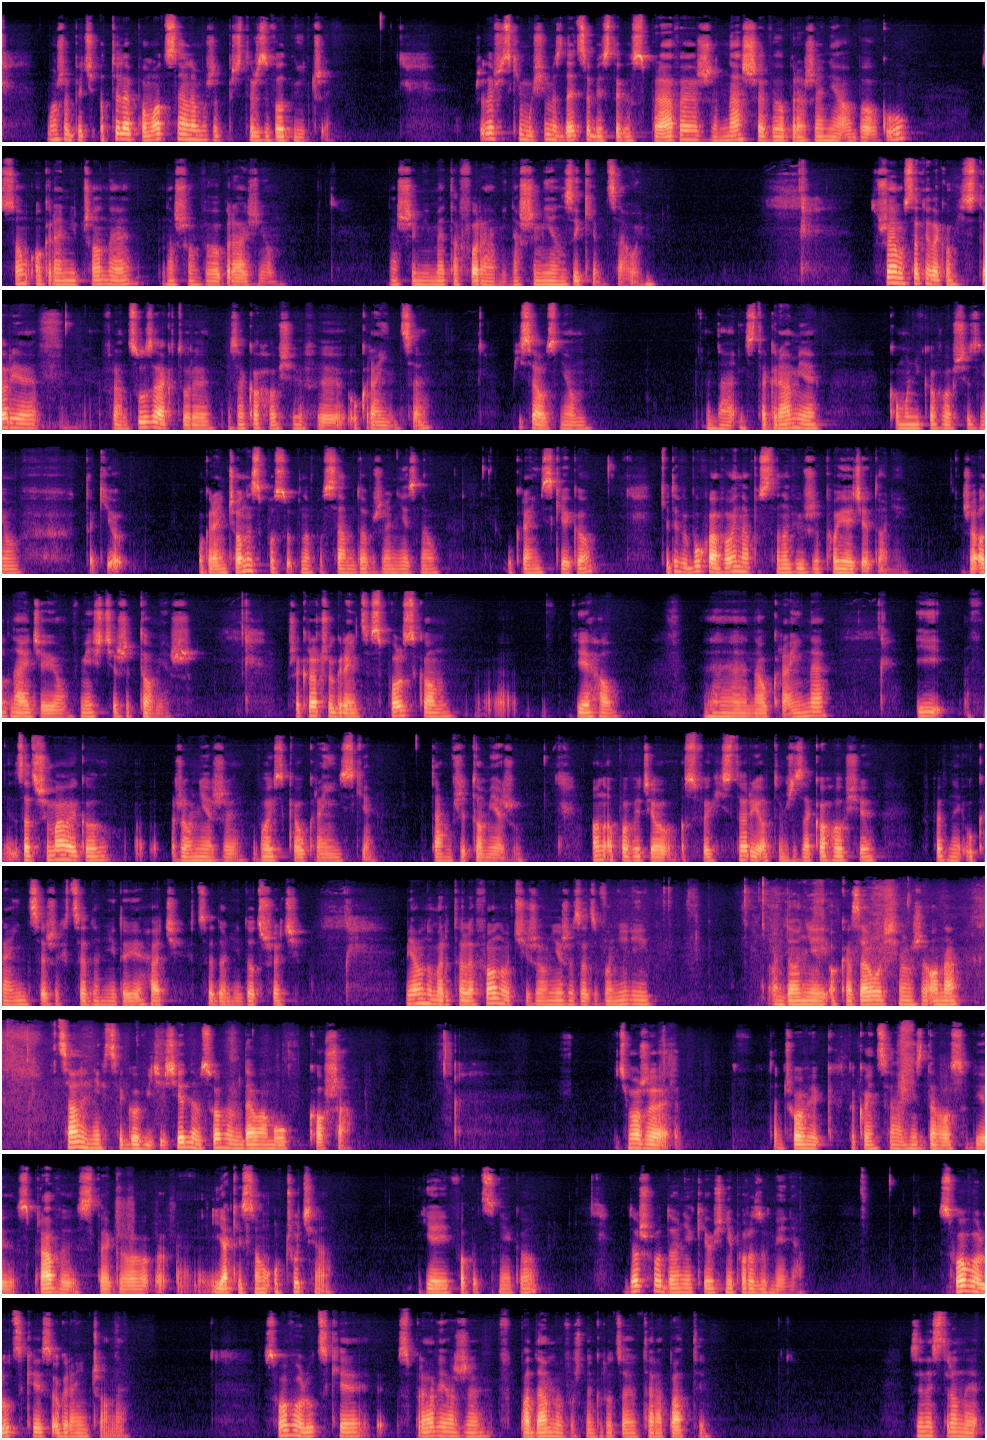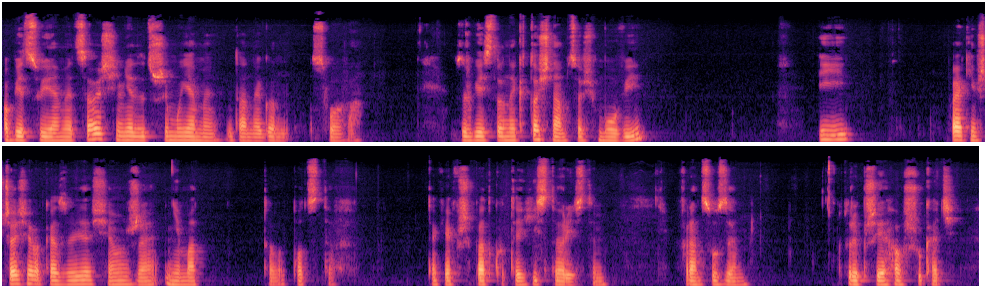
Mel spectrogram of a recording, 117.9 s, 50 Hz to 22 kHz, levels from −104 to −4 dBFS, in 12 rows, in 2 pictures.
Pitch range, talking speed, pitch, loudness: 105-115 Hz, 110 wpm, 110 Hz, -25 LUFS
